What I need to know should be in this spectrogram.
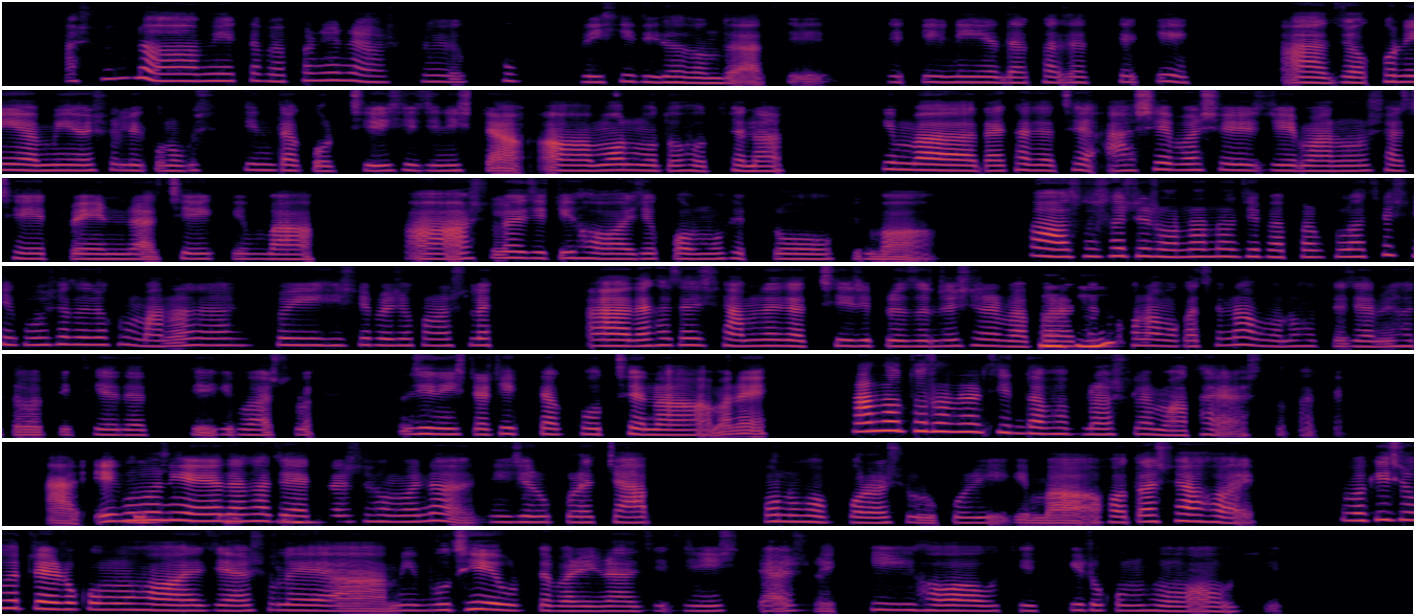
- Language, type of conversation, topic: Bengali, advice, বাজেট সীমায় মানসম্মত কেনাকাটা
- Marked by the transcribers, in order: "মানানসই" said as "মানানানশই"; in English: "representation"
